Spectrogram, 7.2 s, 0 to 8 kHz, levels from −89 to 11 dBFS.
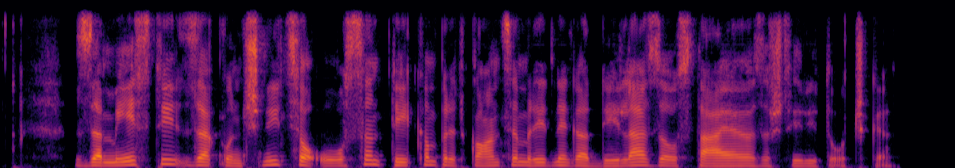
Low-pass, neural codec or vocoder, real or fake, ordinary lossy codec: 7.2 kHz; codec, 16 kHz, 16 kbps, FunCodec, trained on LibriTTS, 50 frames a second; fake; none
